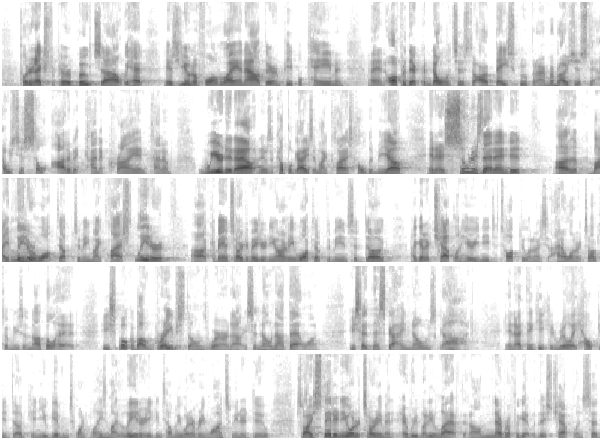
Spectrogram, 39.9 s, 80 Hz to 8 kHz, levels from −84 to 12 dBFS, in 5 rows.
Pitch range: 135-160 Hz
